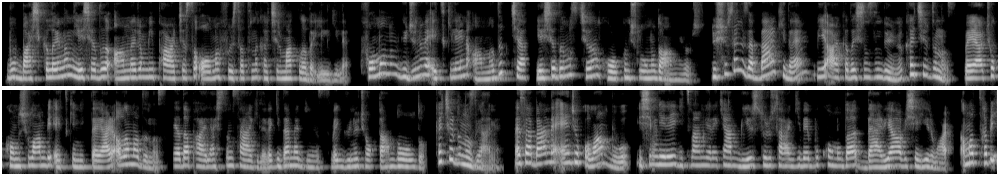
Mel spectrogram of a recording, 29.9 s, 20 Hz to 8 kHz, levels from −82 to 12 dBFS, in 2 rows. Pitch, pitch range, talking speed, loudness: 230 Hz, 205-255 Hz, 135 wpm, -17 LUFS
